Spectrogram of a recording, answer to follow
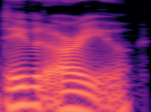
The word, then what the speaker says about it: David Ryu: David Aryu or David Aryev? I think it's He's Octane Jesus. David Ryu. Yeah, David Ryu.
